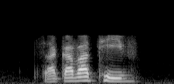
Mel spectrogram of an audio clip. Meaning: few (not many, a small number)
- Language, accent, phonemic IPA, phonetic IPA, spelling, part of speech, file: Armenian, Eastern Armenian, /sɑkɑvɑˈtʰiv/, [sɑkɑvɑtʰív], սակավաթիվ, adjective, Hy-սակավաթիվ.ogg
